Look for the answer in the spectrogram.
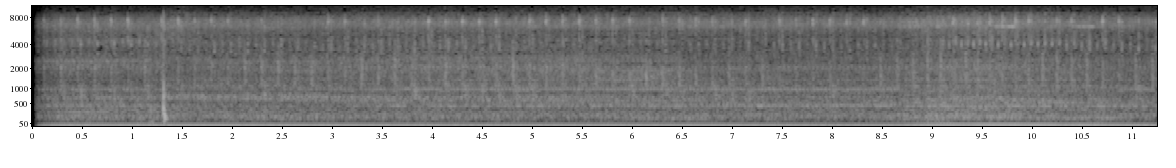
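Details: Kia Rio 2 with G4EE engine, engine knock: light, uneven ticking at about two per second over a quiet idle, a top-end knock whose cause can't be pinned down by ear.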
